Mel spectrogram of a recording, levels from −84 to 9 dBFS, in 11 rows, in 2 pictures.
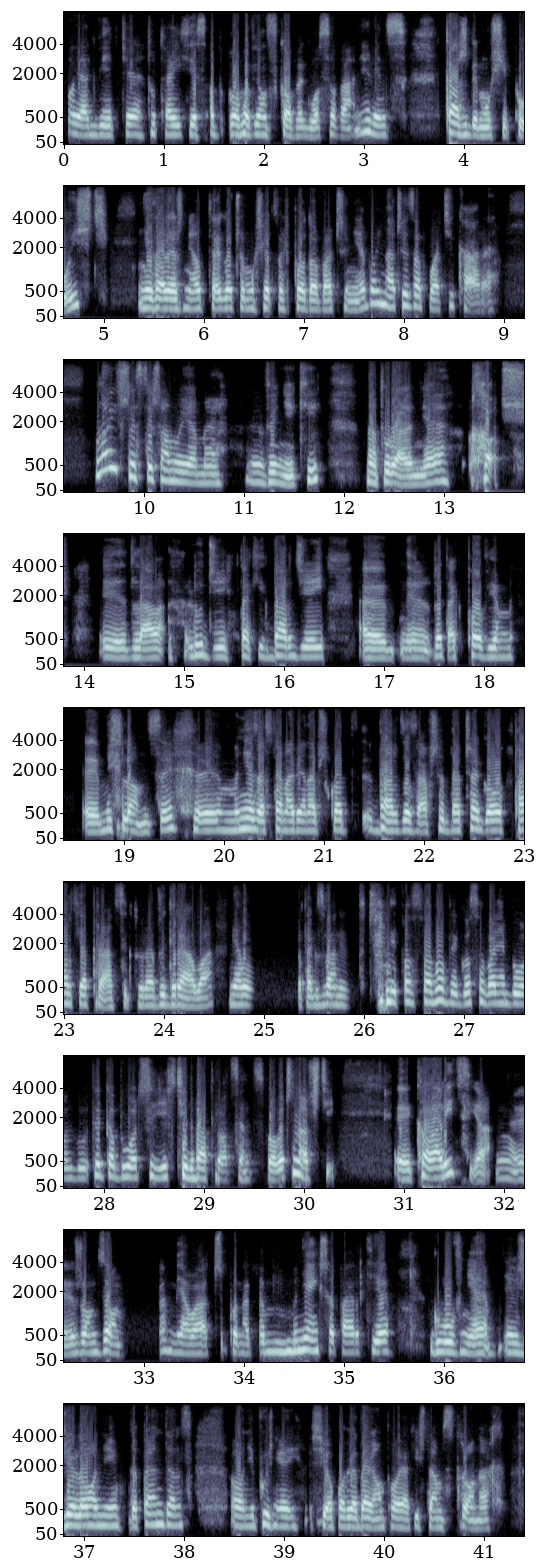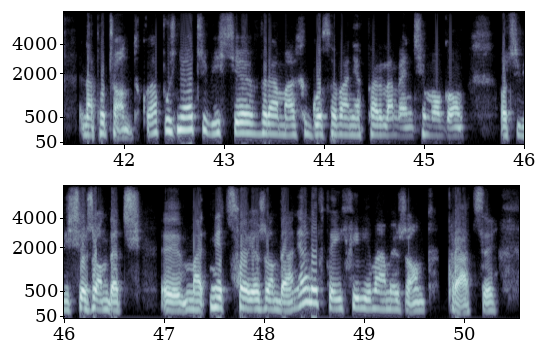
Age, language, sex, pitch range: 50-69, Polish, female, 160-195 Hz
